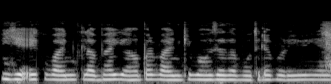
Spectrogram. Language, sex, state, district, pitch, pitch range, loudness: Hindi, female, Delhi, New Delhi, 215 Hz, 210-225 Hz, -15 LUFS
